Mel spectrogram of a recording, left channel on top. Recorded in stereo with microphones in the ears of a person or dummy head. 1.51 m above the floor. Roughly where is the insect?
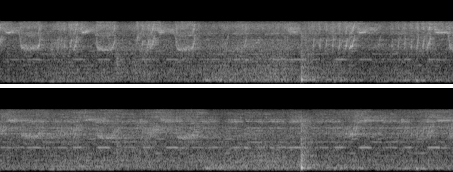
Left.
